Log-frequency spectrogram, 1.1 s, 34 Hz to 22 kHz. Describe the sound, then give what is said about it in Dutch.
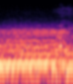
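Six-cylinder boxer engine of a Porsche 911 Targa drones at high revs, a steady, loud, harmonic-rich engine note that holds briefly without pause. “De nieuwe Porsche 911 Targa.”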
